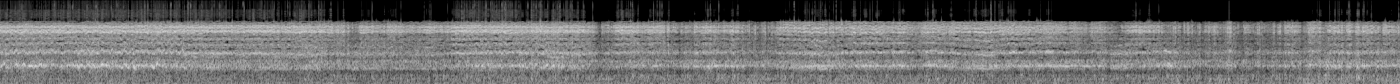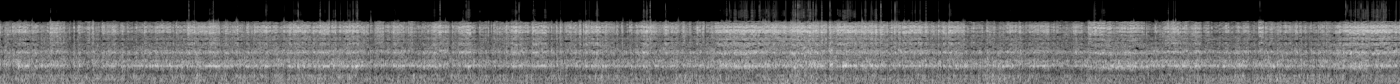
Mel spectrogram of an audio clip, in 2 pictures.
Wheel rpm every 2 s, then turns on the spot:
200, 200, 190, 220, 230, 230, 230, 230, 230, 240, 230, 230, 230, 230.
none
